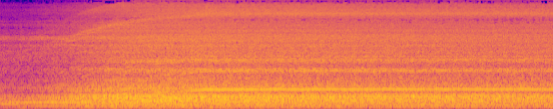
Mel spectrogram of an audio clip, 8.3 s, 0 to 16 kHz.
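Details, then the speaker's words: Laresar L6 Pro robot vacuum self-emptying base: once the robot docks, suction motor spins up and holds a steady roaring whir that never cuts off; auto-empty runs continuously, fault. "And then it'll just start suctioning, like the auto suction, and it won't stop. It just keeps going."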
